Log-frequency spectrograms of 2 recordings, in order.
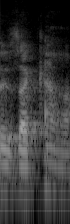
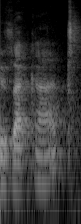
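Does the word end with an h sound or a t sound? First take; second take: h sound; t sound. First: The word ends with an h sound. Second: The word ends with a t sound. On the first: "and some say zakah" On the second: "some people say zakat with a T"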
